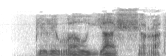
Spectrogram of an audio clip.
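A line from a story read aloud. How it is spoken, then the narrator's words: Breathless exhale. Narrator (Russian): выдохнул Певер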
